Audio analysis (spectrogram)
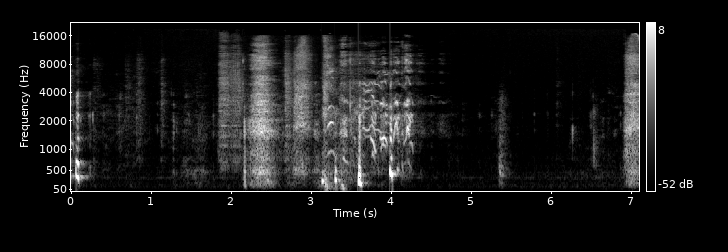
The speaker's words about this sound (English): We're eating candy corn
